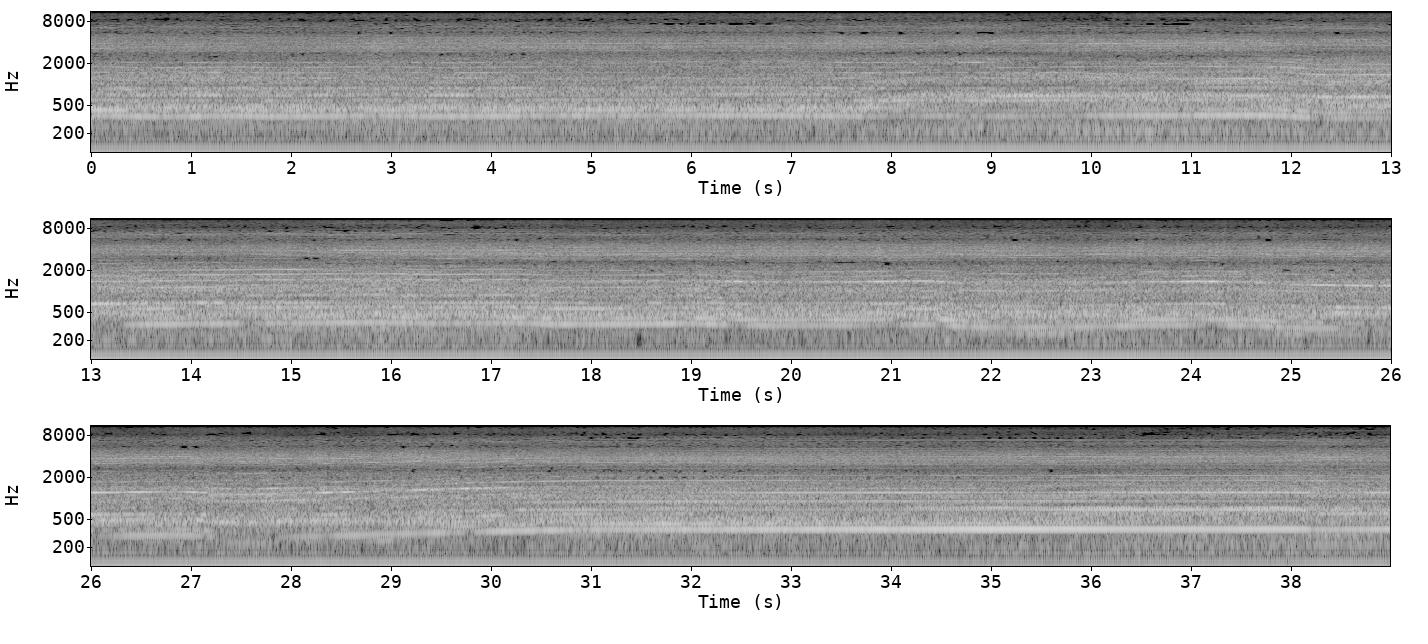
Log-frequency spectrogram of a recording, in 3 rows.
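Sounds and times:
tractor engine hum: 0:00.0 - 0:17.3
forage mill grinding: 0:00.0 - 0:38.9.

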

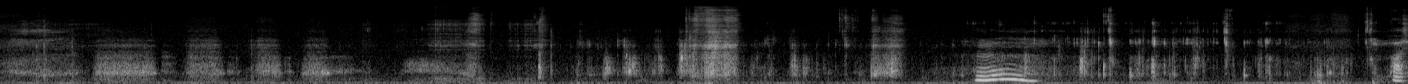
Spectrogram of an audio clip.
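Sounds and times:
person chewing noodles: 0:03.6 - 0:13.8
person slurping noodles: 0:04.2 - 0:08.1.

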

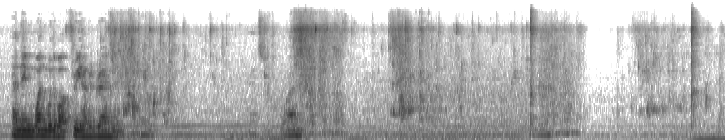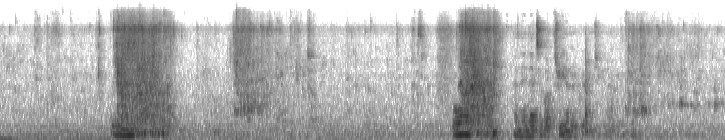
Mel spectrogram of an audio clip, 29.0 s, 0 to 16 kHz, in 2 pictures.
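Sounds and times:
water pouring into a container: 0:07.7 - 0:09.6, 0:12.6 - 0:13.8, 0:16.7 - 0:18.1.

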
